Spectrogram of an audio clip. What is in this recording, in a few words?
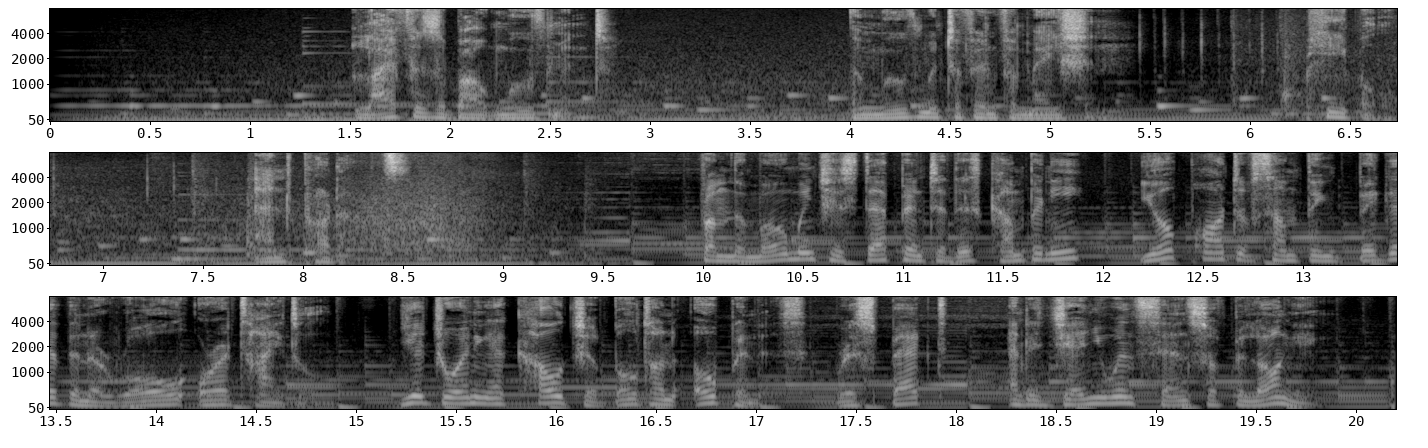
Corporate narration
